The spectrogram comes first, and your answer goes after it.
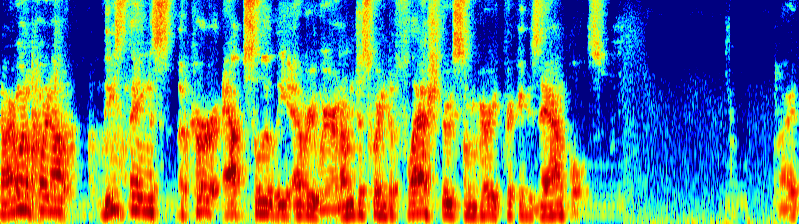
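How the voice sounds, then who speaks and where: Over noticeable background noise, a man with fairly high pitch speaks with lively intonation and long, frequent pauses. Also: moderate pace. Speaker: conference speaker, AI researcher. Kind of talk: conference presentation.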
